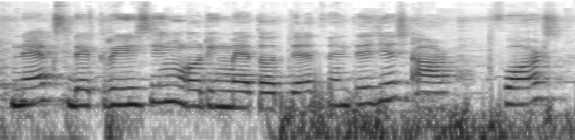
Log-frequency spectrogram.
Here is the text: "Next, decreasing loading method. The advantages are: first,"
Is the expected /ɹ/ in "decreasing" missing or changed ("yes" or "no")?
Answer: no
